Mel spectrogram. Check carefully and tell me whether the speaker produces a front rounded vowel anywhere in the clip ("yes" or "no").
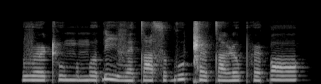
no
